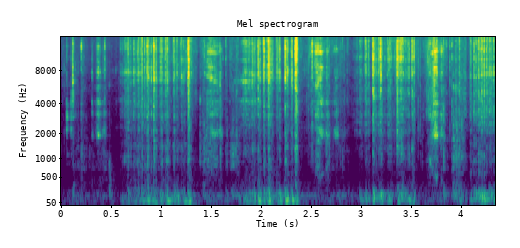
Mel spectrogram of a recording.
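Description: A metal blade scrapes and cuts into the surface of a solid, palm-sized orange bar of dry soap held in one hand with long red-painted nails, shaving flakes onto a blue surface. The clip is a steady, rough, crackling scrape with a low rumbling body and a bright, hissy edge, rising and falling in short strokes.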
